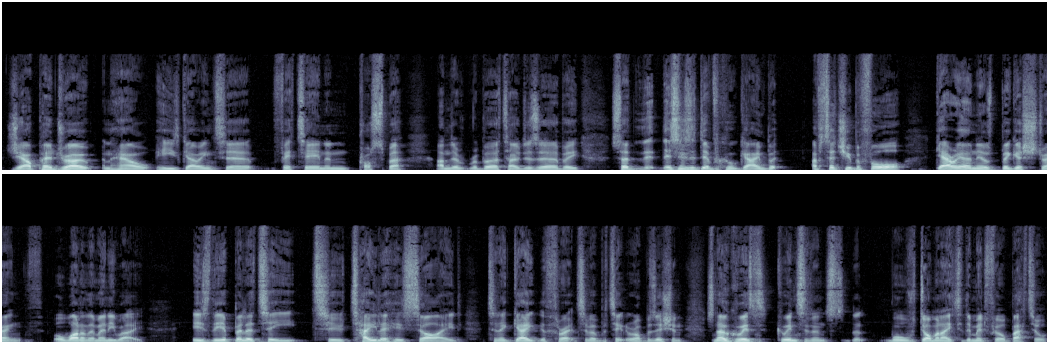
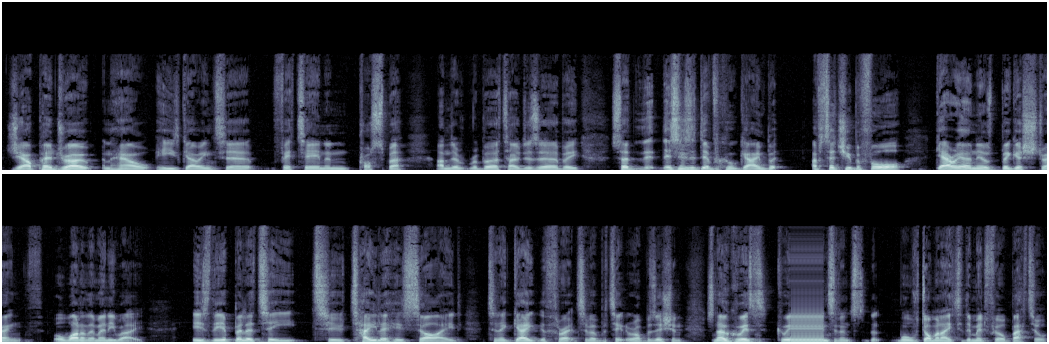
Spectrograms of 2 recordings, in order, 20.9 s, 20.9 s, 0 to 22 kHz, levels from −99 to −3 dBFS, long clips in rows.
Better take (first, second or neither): first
